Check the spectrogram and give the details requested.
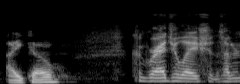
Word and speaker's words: Ico: next project from the guy who created the Eco games. So I know a lot of people are excited for this. I do not play any of the Eco Sir, games. it's pronounced Ico.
